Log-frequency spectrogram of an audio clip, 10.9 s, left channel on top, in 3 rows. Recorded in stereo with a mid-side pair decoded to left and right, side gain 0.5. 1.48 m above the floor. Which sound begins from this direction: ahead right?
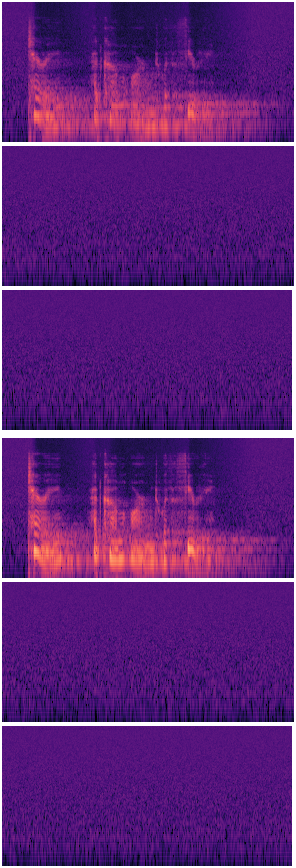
A woman speaking, at 0.3 s.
